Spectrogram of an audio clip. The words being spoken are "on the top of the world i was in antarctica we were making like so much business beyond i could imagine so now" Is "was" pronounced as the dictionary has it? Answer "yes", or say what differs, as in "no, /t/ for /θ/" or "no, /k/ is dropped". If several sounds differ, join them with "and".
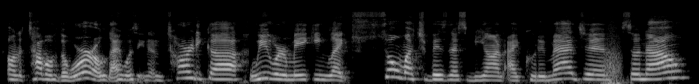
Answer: yes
